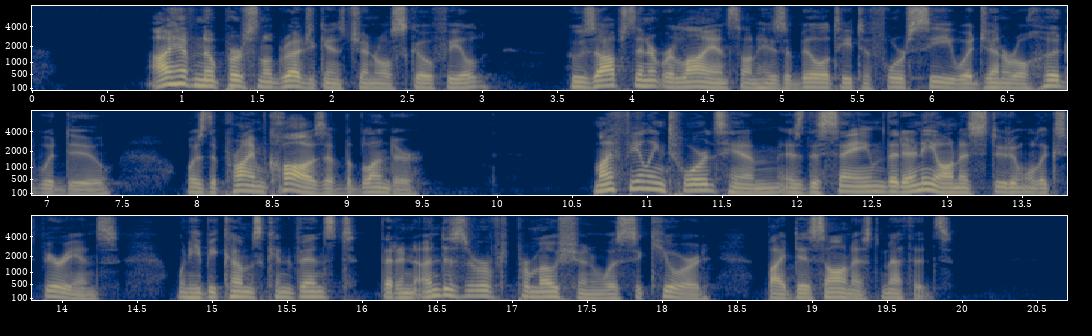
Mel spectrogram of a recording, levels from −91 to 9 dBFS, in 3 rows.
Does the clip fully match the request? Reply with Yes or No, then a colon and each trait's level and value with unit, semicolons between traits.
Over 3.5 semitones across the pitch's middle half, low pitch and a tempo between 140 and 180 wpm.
Yes: average, 4.2 semitones; low, 120 Hz; average, 155 wpm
